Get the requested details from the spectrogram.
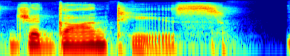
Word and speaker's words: gigantes: These giants were known as gigantes. – Yeah, and this word, it's spelled G-I-G-A-N-T-E-S, which I think we're kind of going with the Greek pronunciation here.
